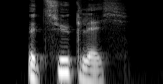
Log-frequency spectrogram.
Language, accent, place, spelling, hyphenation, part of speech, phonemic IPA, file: German, Germany, Berlin, bezüglich, be‧züg‧lich, preposition / adjective, /bəˈt͡syːklɪç/, De-bezüglich.ogg
- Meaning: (preposition) regarding, with respect to; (adjective) referential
